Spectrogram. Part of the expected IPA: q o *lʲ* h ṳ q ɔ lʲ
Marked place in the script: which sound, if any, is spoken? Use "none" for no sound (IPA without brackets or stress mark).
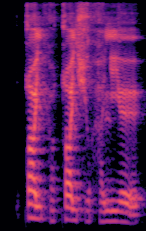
lʲ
